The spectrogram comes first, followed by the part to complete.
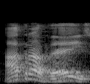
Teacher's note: o acento tá na última sílaba Então esse daqui é uma oxítona também fora não pode também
